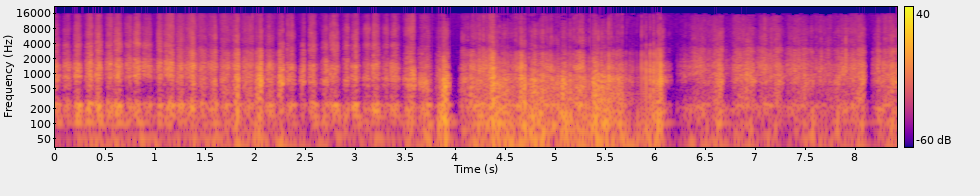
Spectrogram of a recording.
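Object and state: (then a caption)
Foam microphone windscreen being scratched. A hand-held screwdriver tip is dug into and scratched across an orange foam microphone windscreen. This produces a dense, continuous, irregular scraping and crackling with a heavy, muffled low-end rumble and little brightness. Brief quiet gaps break it up near 4 and 6 seconds.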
